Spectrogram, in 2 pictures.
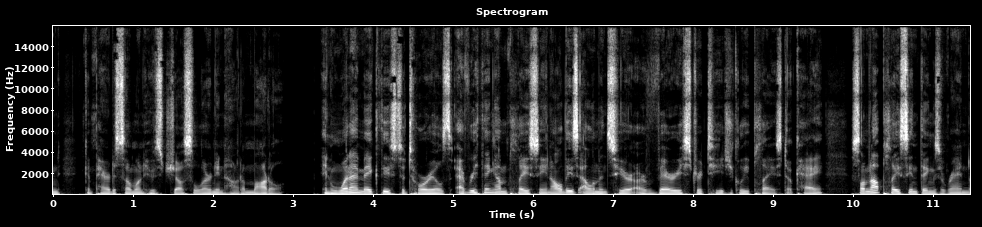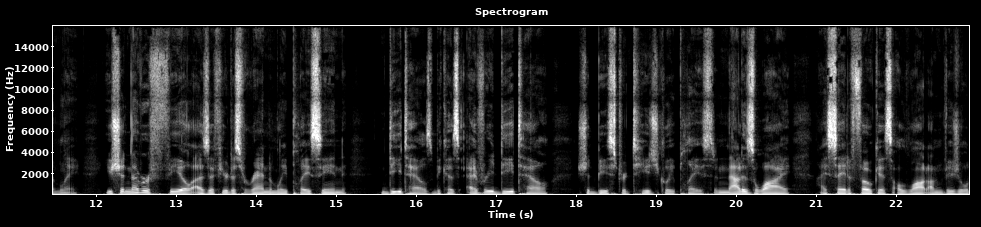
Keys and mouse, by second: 3.4 click, 3.6-4.6 middle drag, 6.2 middle click.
